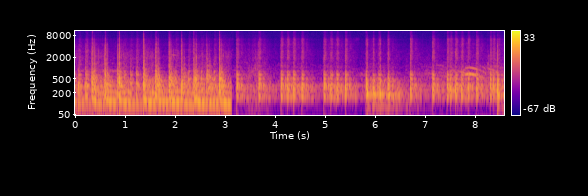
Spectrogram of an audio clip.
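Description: Marching snare drums playing quick strokes and rolls over steady pitched tones, the drum accompaniment to a flag-waving display; about three seconds in, the low part underneath cuts out abruptly.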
